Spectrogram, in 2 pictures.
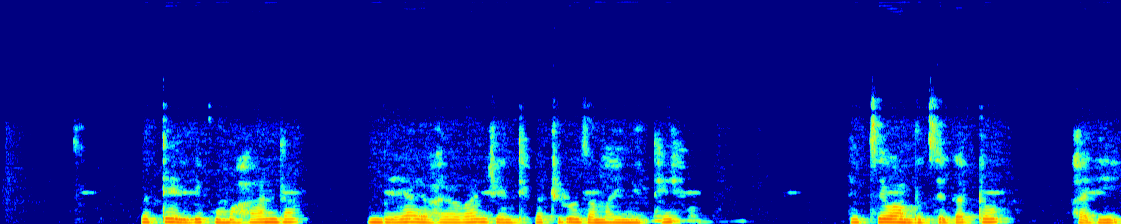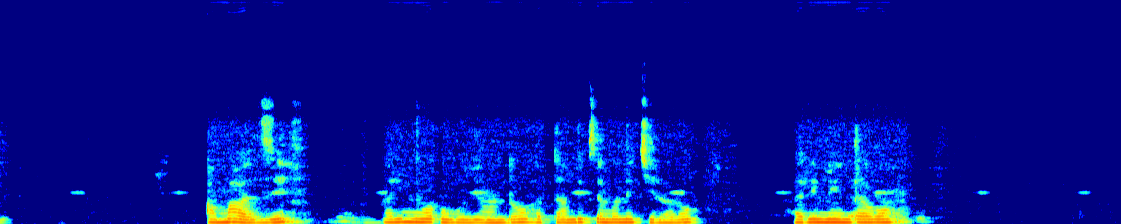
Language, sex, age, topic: Kinyarwanda, female, 18-24, finance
